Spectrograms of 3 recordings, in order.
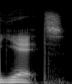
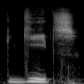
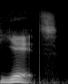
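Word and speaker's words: Geats: is from a tribe of people called the Yates it looks like geets but it's the the GE in old english is pronounced yeah so it's Yates though the story shows remarkable invention and artistic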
